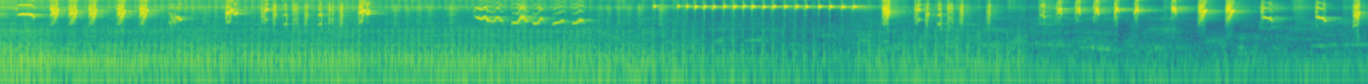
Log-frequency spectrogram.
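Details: Sunbird (kolibri ninja) chattering song, used as therapy to prompt other sunbirds to reply or to restart silent birds: rapid high thin chirps and trills, a long steady high whistle midway, then more quick sharp notes over a faint low hum.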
